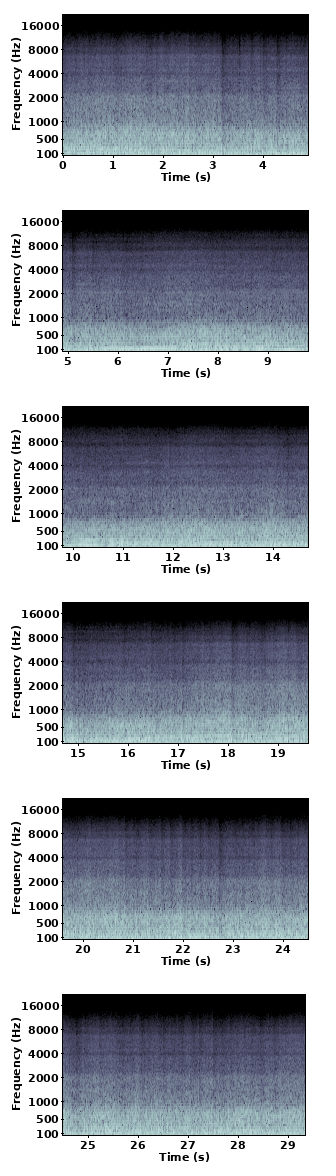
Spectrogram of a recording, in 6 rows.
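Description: BMW R1200GS flat-twin engine pulling on the road, its pitch rising and falling several times as the rider accelerates and shifts. Heavy wind rush on the helmet-mounted action camera runs under it.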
